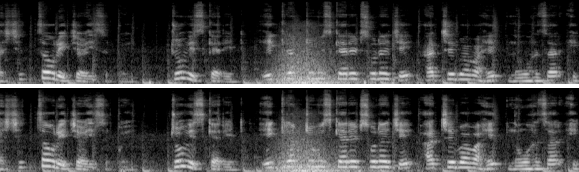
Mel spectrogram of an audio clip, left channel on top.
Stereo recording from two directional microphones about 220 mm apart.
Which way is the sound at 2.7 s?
5° right (ahead or behind).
